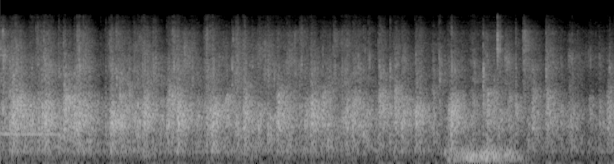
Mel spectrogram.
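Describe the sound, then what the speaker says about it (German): An audience at a stand-up comedy show in Hannover breaks into applause, a thick, even wash of clapping from many hands that holds steady at moderate loudness, with a brief low thump partway through. "Gib mal noch einmal fetten Applaus für Jürgen"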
